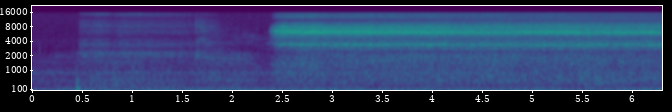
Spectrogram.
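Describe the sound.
A long, steady hissing exhale pushed through the teeth during a breathing exercise begins after a quiet breath and holds at a bright, high pitch for about four seconds, fairly loud and alone, with no talking.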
